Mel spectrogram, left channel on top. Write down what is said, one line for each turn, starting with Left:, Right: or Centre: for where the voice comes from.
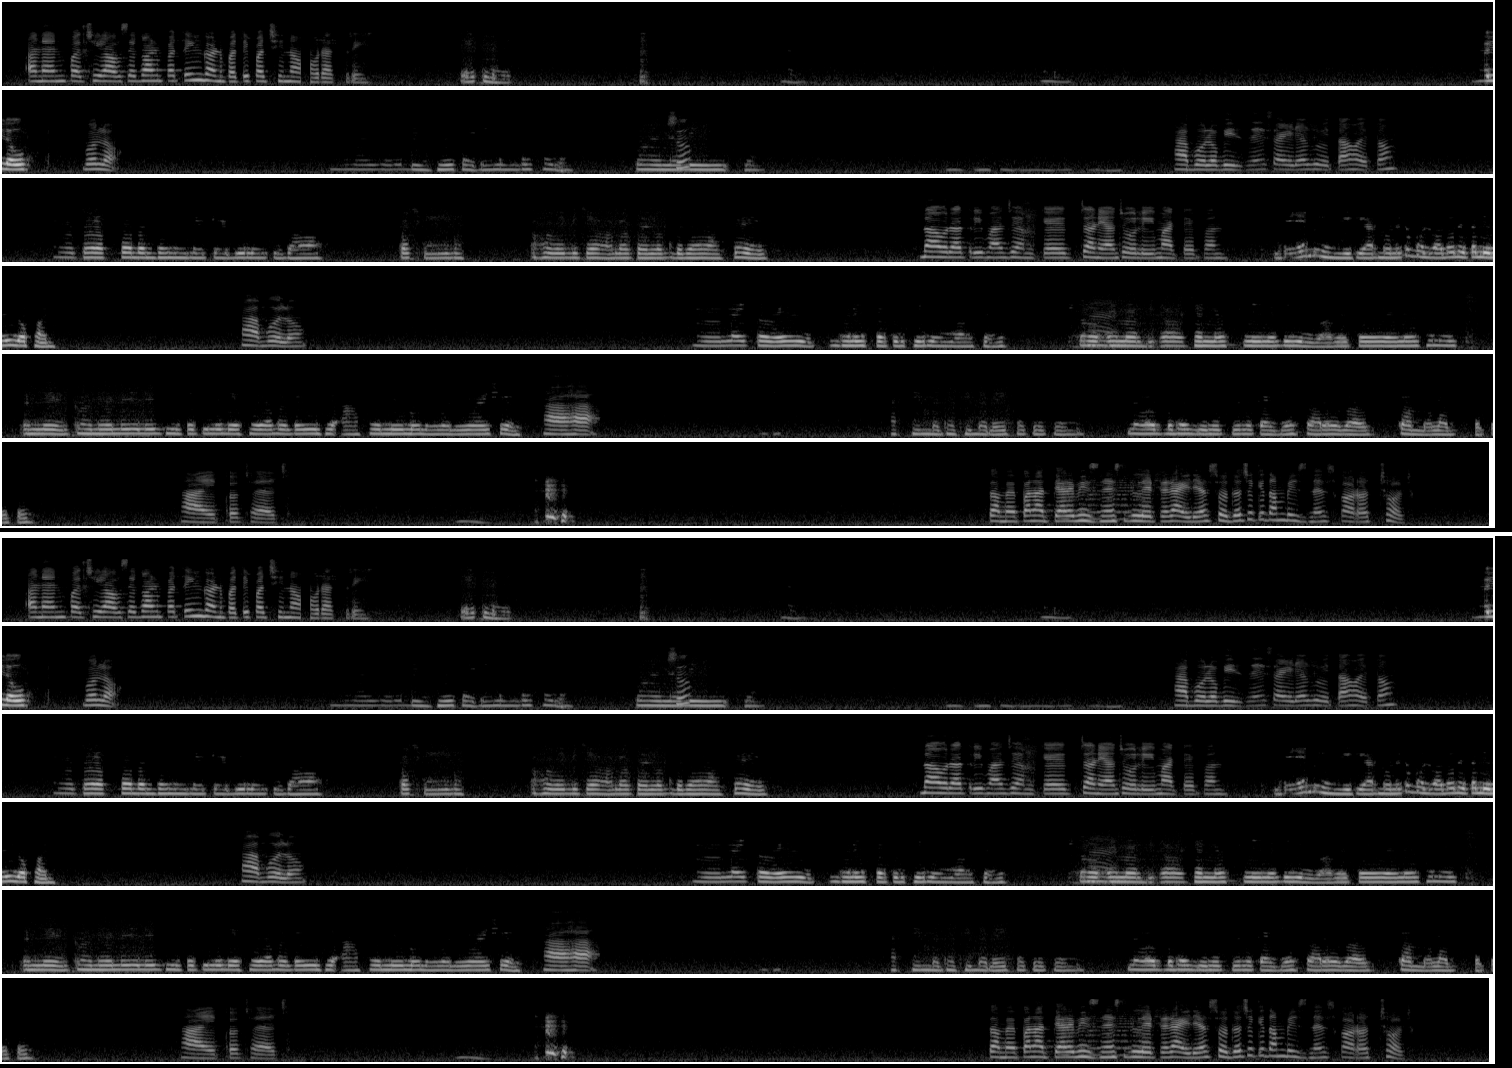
Right: અએન પછી આવશે ગણપતિ ગણપતિ પછી નવરાત્રી.
Left: એક મ હ <unintelligible> હમ <unintelligible> હલો.
Right: બોલો.
Left: રી બિઝનેસ આઈ છે ને તોરી
Right: શું?
Left: <inaudible> હ <unintelligible>
Right: હા બોલો બિઝનેસ આઈડિયા જોતા હોય તો.
Left: હ તો રક્ષાબંધન લે કેી લીધા પછી <inaudible> હવે બીજા અલગ અલગ બધા આપે ઈ.
Right: નવરાત્રીમાં જેમ કે ચણિયા ચોલી માટે પણ
Left: બેે મિનિટ યાર મને તો બોલવા દો નઇ તો મેલી દો ફોન.
Right: હા બોલો.
Left: હા લાઈક <inaudible> ગણેશ ચતુર્થી ને એવું આવશે એમ. તો
Right: હમ
Left: એમાં જન્મમી આવે તો એ એટ ઘનાની ગણપતિ ને દેખાડવા માટે આફર બનાવની હોય છે.
Right: હા હા.
Left: <unintelligible> મથી બનાવી શકે છે એ નાવે જ બધા જીરે જીરે કાયદ સારા એવા કામમાં લાગી શકે છે.
Right: હા એ તો છે જ.
Left: હમ.
Right: તમે પણ અત્યારે બિઝનેસ રિલેટેડ આઈડિયા શોધો છો કે તમે બિઝનેસ કરો જ છો જ.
